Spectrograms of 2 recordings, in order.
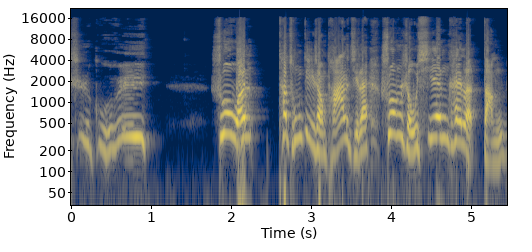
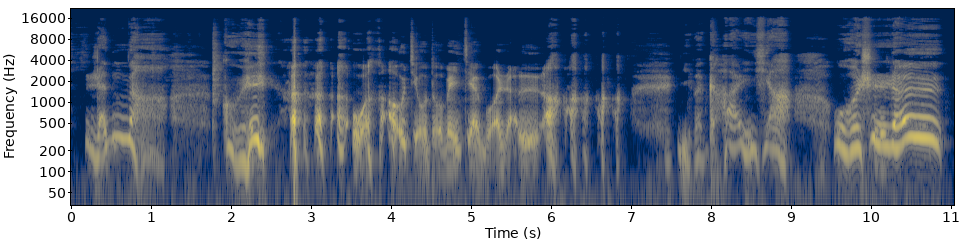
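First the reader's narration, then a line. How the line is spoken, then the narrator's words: Hoarse voice. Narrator (Chinese): 这道沙哑的声音啊，继续的响了起来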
